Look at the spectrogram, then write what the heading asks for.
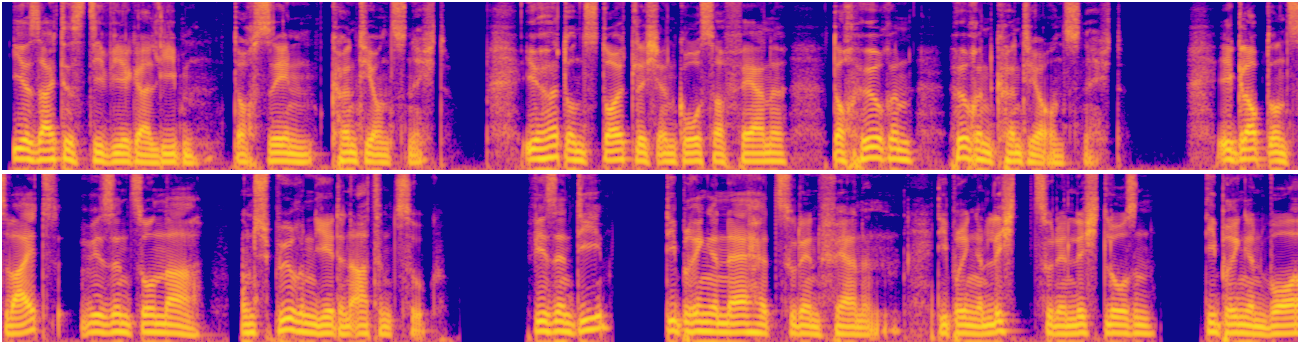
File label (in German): sachlich, maenner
